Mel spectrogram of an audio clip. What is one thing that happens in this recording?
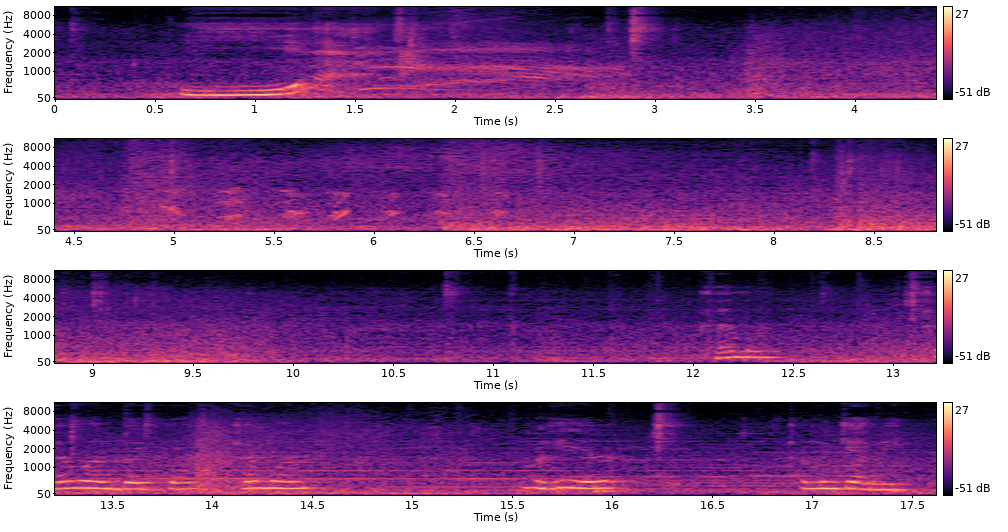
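A monster lets out eerie wailing cries.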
